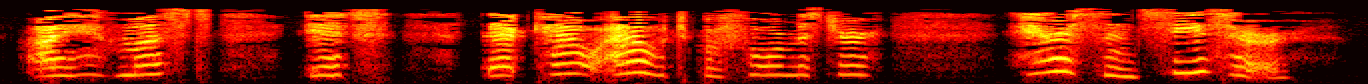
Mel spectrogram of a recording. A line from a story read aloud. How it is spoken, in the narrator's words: gasped Anne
